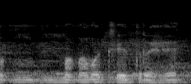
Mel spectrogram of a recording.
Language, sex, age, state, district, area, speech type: Sanskrit, male, 30-45, Karnataka, Dakshina Kannada, urban, spontaneous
